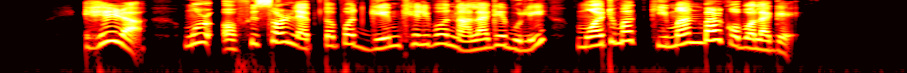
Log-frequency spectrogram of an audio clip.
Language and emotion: Assamese, angry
